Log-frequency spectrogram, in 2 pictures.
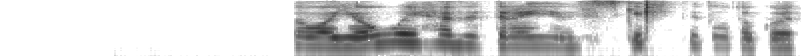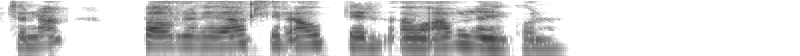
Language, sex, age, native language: Icelandic, female, 60-69, Icelandic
